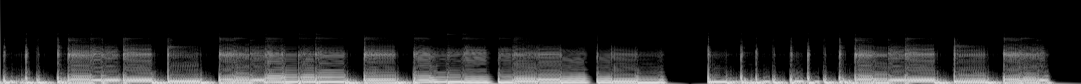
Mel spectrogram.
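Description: UJAM Virtual Bassist SLAP software bass instrument playing a riff of short, plucked, percussive bass notes on its own, with a heavily swung groove. It stops briefly about seven seconds in and starts again.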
